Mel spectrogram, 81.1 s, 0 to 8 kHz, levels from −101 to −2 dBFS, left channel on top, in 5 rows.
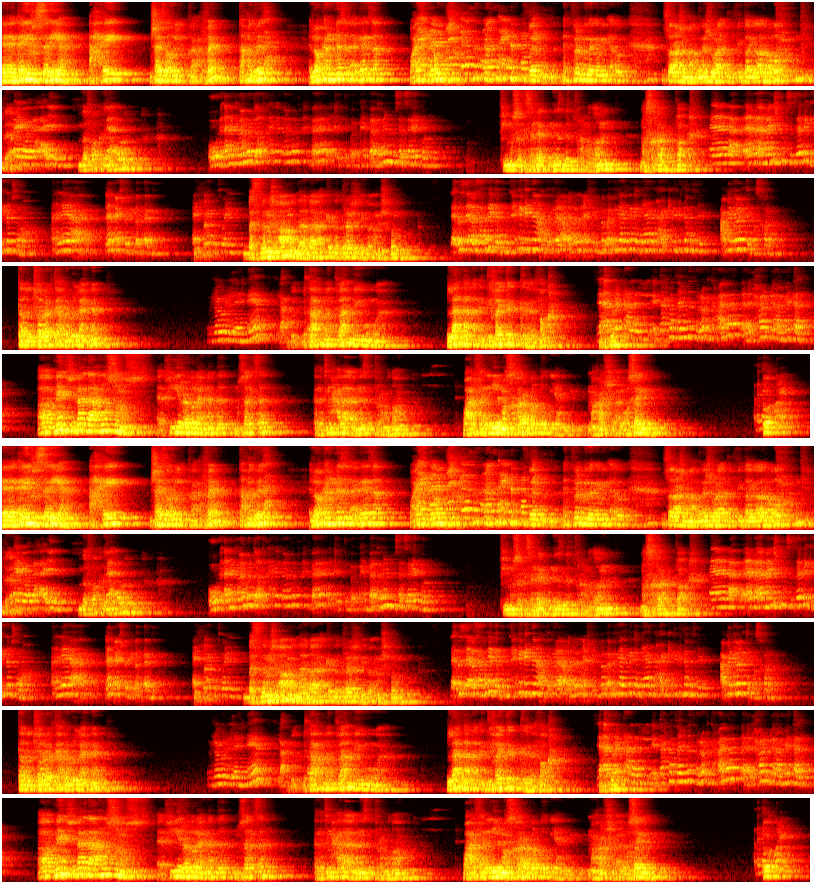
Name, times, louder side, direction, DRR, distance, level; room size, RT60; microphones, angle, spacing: voice 1, 0.0-1.3 1.7-2.3 3.0-4.3 4.7-5.3 6.1-7.6 8.2-9.1 9.6-9.7 10.4-10.9 11.4-16.5 17.8-18.8 26.2-28.4 29.0-30.2 37.3-40.5 49.0-50.7 54.7-56.4 57.6-59.8 60.9-61.0 65.7-70.4 71.2-73.0 74.2-76.4 76.7-77.9 80.2-80.3, left 1 dB, 30° left, -7 dB, 0.6 m, -24 dB
voice 2, 8.3-11.1 16.4-17.5 18.2-18.8 20.4-24.8 30.4-33.1 33.5-35.6 36.3-37.3 37.8-38.4 41.4-46.5 46.8-47.9 52.8-53.9 54.2-54.4 54.8-55.1 60.6-64.9 74.4-74.7 80.0-80.6, equal, 10° right, -5 dB, 1.2 m, -35 dB
4.7 x 2.2 x 4.0 m, 1.2 s
head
